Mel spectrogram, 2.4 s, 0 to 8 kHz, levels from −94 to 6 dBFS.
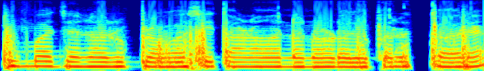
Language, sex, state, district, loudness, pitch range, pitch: Kannada, female, Karnataka, Shimoga, -11 LUFS, 190-200 Hz, 195 Hz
